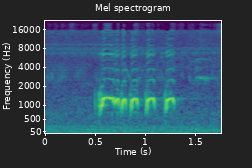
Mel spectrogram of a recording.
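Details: Zebra dove, valued by collectors for its sweet voice. It gives a single phrase of five quick, rounded cooing notes in a rolling rhythm against a quiet background.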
